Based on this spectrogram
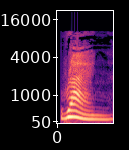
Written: rang

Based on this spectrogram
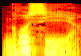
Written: grossir

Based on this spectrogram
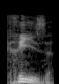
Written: crise

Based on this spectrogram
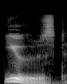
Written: used

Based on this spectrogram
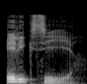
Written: élixir

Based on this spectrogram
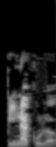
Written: pináculo

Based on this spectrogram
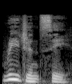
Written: Regency

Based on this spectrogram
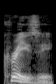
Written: crazy

